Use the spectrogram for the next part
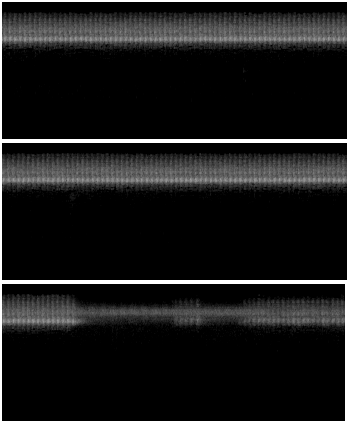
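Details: Grasshoppers recorded for relaxation and sleep, no music: a loud, even, high shimmering trill for most of the stretch, then abruptly fading to a much quieter, broken buzz toward the end.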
